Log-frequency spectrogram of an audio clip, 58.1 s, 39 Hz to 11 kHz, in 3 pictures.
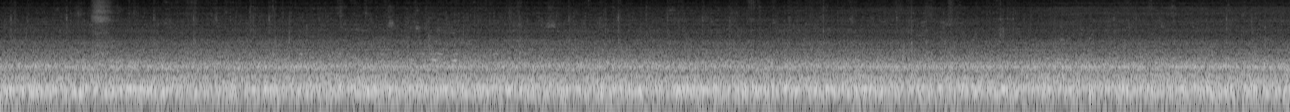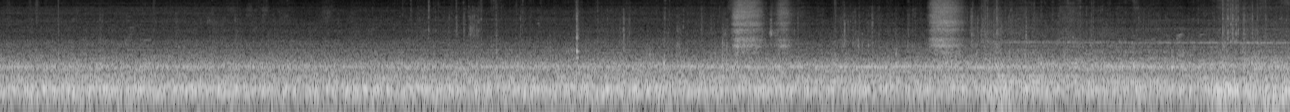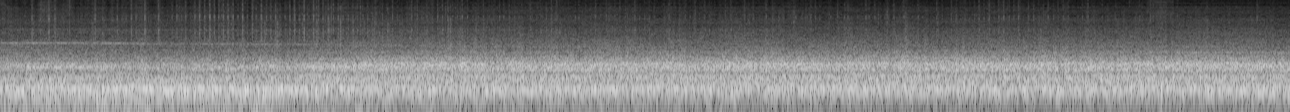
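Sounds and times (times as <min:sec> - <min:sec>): jet engines and airflow rumble: 0:00.0 - 0:58.0
steady hum: 0:29.2 - 0:46.8
brief hissing: 0:30.3 - 0:31.3, 0:33.3 - 0:33.9.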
